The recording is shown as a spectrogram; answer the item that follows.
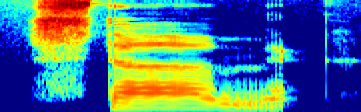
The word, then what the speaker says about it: stomach: correct to say stomach it's not ah like father it's not an a it's a short sound uh like cup and up and cut uh St St stomach stomach put the stress on the first syllable stomach stomach a closed sound uhuh stomach example sometimes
